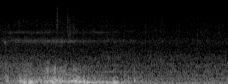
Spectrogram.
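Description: Wind buffeting the camera microphone: an irregular low rumble, strongest in the first second or so and then easing off.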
